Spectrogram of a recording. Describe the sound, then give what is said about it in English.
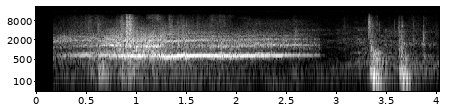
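A loud, sustained tire screech lasts about two and a half seconds and then cuts off as the car stops. Two sharp thuds follow, like car doors slamming. “The car screeches to a halt and in they come.”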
